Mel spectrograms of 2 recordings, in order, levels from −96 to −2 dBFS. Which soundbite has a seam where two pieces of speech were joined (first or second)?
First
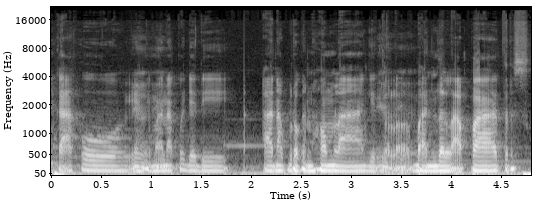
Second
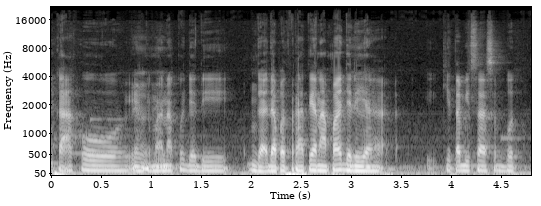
first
